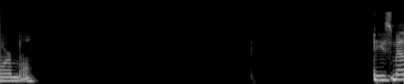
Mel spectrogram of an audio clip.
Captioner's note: pause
